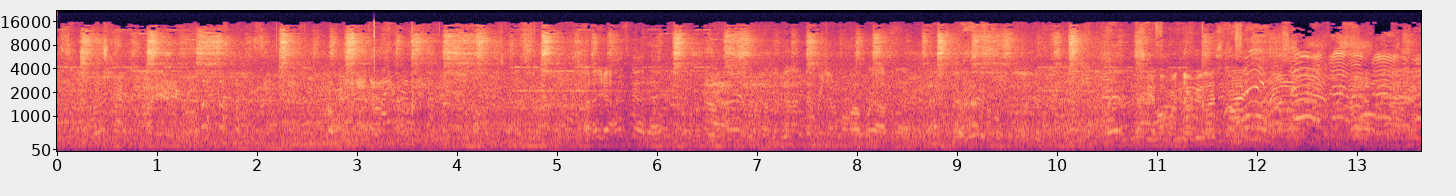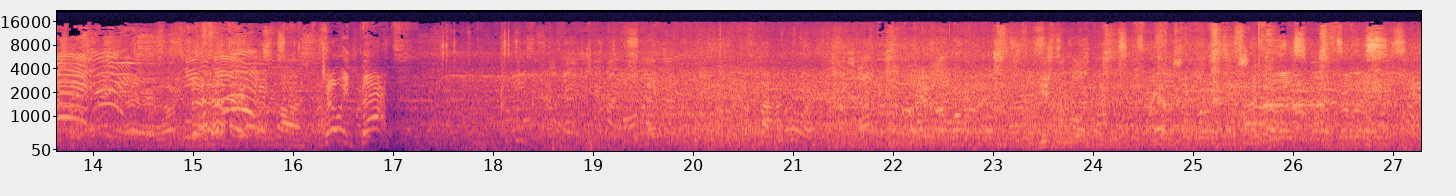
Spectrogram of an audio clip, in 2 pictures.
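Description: A large crowd chatters all around, close by, outdoors.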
